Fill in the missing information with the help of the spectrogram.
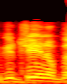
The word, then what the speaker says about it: Gugino: I will not see it, even though Michael Shannon and the beautiful uh, Carla, how you say her name, Cagino, whatever her name is. – Uh, I'm a pass on that ass. All right. I'm I'm always up for Carla Gugino, but it, it has to be on DVD where I can freeze frame it.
